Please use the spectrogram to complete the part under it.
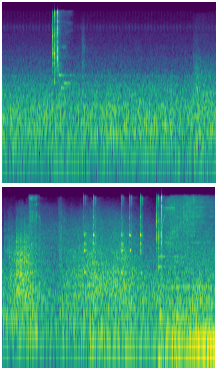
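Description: Short electronic beeps chime from a control panel.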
